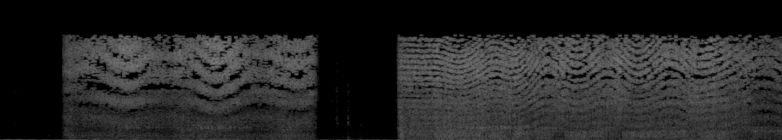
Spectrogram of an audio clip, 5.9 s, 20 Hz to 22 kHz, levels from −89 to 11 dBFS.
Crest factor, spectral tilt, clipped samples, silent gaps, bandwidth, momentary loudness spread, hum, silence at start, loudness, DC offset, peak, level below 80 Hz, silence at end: 16 dB; 1 dB/octave; under 0.1%; none; 17 kHz; 6 LU; none; 0 s; -37 LUFS; under 0.1%; -24 dBFS; -66 dBFS; 0 s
